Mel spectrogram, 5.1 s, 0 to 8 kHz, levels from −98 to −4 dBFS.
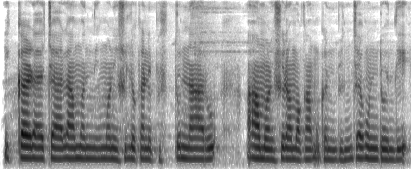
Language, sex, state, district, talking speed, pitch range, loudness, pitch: Telugu, male, Telangana, Hyderabad, 95 wpm, 180-195 Hz, -20 LUFS, 190 Hz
